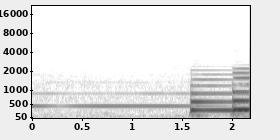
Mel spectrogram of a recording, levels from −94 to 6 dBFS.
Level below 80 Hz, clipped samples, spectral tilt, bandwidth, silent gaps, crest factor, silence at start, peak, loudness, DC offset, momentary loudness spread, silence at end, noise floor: -72 dBFS; under 0.1%; -11 dB/octave; 2.3 kHz; none; 16 dB; 0 s; -16 dBFS; -32 LUFS; under 0.1%; 24 LU; 0 s; -57 dBFS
